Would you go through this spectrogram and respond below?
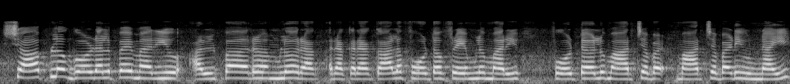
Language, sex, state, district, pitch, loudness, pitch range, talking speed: Telugu, female, Telangana, Mahabubabad, 270 Hz, -11 LUFS, 255-285 Hz, 120 wpm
